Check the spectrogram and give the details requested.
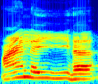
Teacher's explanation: lai sifat lin, lentur, lemes, tidak boleh disentak, tidak boleh dipanjangkan.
